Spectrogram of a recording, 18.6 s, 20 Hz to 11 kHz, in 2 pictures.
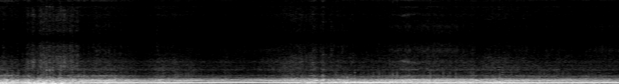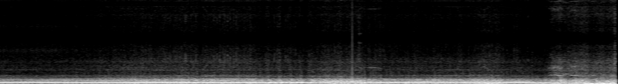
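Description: Peugeot 106 S16's 1.6-litre 16-valve four-cylinder with a Group N stainless exhaust, heard from inside the stripped cabin, running at high revs on track. The revs drop sharply at an upshift about five seconds in, then climb slowly for several seconds, and fall away steeply near the end as the driver lifts off.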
